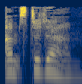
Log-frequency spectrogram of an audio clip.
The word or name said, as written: Amsterdam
